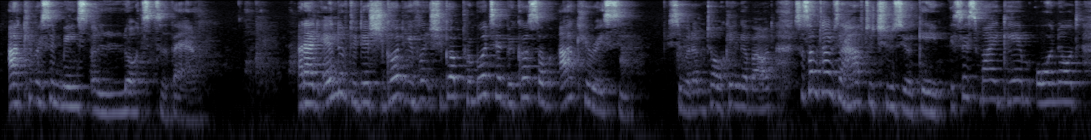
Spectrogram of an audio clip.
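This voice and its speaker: A woman's voice: high voice, reverberant. A woman giving motivational workplace advice straight to the listener, earnest and fond of repeating her key phrases. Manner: addresses the listener directly with questions. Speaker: workplace coach and video host. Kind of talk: motivational advice talk to camera.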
